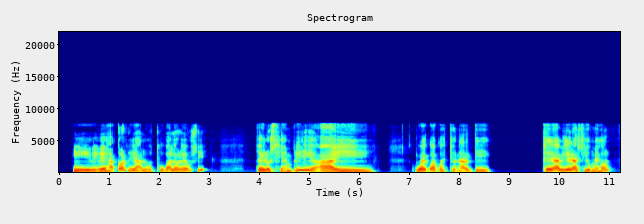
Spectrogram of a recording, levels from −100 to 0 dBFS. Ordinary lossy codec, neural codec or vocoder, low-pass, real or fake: none; none; none; real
